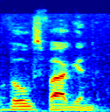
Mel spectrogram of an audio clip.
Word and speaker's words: Volkswagen: We're talking to friends from, they say it's Volkswagen, even though it's VW, it's pronounced with a V, but it's more Volkswagen.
